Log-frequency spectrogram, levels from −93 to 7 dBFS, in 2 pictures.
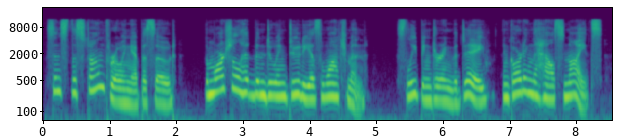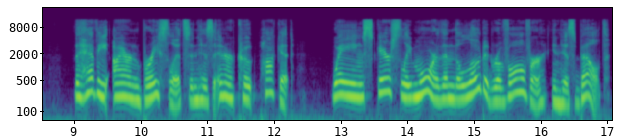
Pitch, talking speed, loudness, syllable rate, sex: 210 Hz, 145 wpm, -15 LUFS, 4.5 syllables/s, female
